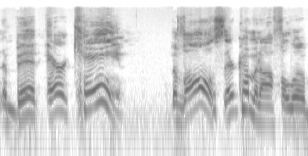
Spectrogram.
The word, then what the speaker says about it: Vols: Vols.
